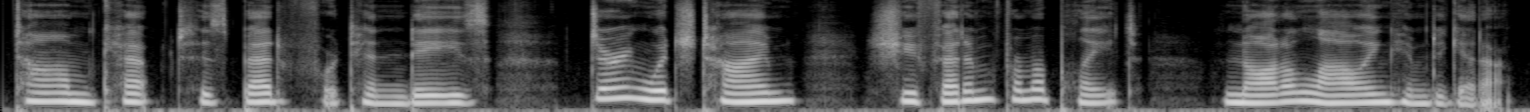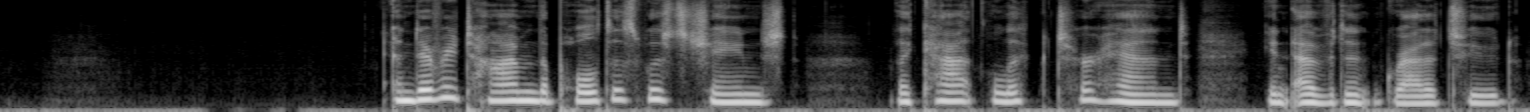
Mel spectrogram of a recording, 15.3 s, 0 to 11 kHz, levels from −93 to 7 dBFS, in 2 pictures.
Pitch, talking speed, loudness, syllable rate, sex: 215 Hz, 145 wpm, -18 LUFS, 4.7 syllables/s, female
